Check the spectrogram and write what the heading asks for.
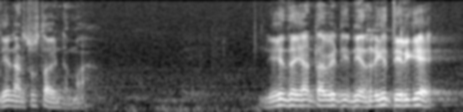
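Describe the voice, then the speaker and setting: A man's voice: medium pitch, steady tone, a little fast. A male pastor preaching a Sunday sermon, firing rhetorical questions at the congregation and reciting lists in a rising chant. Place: church service. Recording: long echo of a church hall.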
